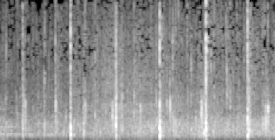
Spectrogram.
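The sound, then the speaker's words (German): Audience applause at a live show with a radio choir, orchestra and pianist, light scattered clapping with several sharp, louder claps landing at a steady, even beat. “Endstand! Applaus!”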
